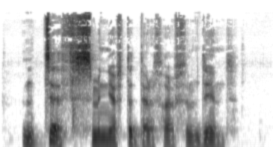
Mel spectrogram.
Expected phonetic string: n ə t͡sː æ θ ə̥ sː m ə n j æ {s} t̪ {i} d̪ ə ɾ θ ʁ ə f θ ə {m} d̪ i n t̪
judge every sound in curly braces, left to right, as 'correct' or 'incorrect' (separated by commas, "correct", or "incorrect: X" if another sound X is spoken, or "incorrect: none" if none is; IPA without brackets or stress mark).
incorrect: f, incorrect: æ, correct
